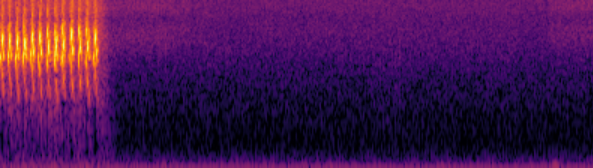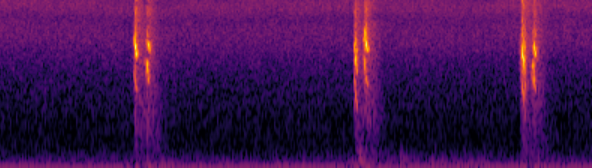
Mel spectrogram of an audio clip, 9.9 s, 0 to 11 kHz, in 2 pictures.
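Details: Common linnet recorded in 2013 as tutoring material for young linnets to learn from: it opens with a rapid buzzy trill less than a second long, then after silence come three spaced, crisp doubled chirps.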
